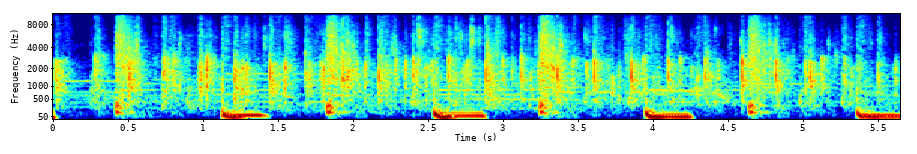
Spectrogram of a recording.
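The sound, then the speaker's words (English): An audience at a poetry reading claps to welcome a poet, a former professor of creative writing at Howard University, a dense and sustained crackle of applause, with occasional low thumps underneath and no one speaking. “Let me introduce and give a warm round of applause for”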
